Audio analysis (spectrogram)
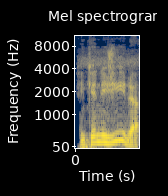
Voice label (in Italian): "gira", crespinese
